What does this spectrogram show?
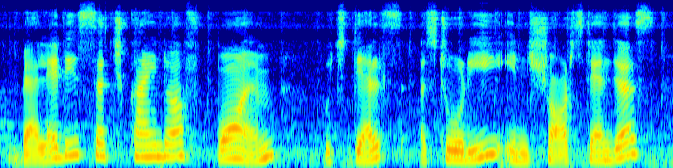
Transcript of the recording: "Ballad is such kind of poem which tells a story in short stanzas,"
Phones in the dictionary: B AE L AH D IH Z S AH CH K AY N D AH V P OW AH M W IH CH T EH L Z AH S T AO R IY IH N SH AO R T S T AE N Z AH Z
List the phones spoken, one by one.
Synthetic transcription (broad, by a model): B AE L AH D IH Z S AH CH K AY N D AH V P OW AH M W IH CH T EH L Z AH S T AO R IY IH N SH AO R T S T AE N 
